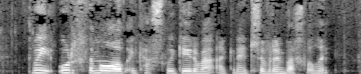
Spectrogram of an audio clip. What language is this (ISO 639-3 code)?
cym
